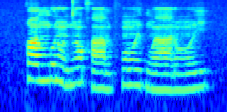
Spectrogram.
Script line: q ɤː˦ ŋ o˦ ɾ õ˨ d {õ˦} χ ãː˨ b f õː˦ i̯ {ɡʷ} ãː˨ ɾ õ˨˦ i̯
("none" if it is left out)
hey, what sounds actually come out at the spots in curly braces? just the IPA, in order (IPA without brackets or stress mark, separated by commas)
õ˦, ɡʷ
